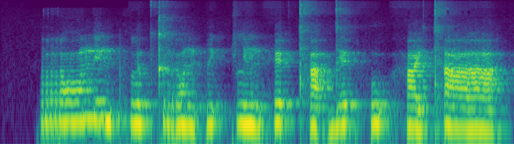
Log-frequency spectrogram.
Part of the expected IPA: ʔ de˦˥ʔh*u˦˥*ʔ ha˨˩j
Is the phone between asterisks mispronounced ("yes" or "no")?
no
